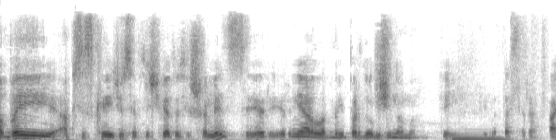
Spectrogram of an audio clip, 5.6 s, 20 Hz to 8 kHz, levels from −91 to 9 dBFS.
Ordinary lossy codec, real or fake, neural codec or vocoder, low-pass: AAC, 32 kbps; real; none; 7.2 kHz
